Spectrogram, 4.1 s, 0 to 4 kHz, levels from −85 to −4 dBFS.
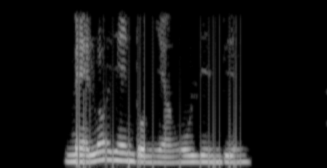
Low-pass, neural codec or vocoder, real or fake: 3.6 kHz; none; real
